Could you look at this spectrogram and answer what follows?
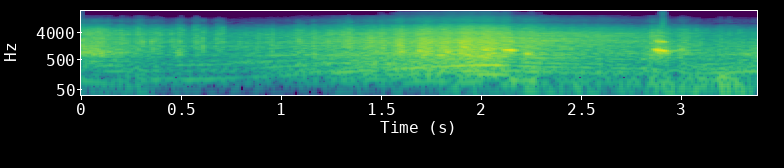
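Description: A 2023 Nissan Z Performance with a manual gearbox and twin-turbo 3-liter V6 launches hard, tires squealing and engine roaring as it surges away, ending with a sharp burst.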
